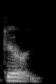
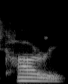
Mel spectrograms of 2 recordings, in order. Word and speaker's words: Kari: So thank you, Gary. Actually, I mispronounced it. It's Kari.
